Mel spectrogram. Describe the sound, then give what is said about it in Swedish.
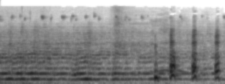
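Buzzing insect tones recorded for use as musical pitches: a steady harmonic drone with a slight waver for about a second and a half, followed by four short, sharp bursts. “De här insektstonerna hade alltså spelats in av Gabby Stenberg.”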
